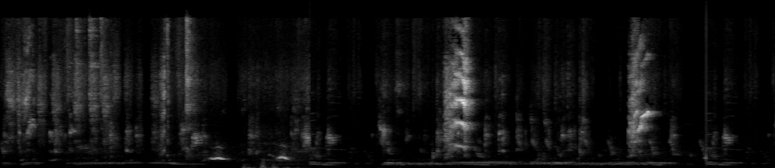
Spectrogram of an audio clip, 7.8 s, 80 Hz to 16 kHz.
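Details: Hand-raised male Asian koel, rescued as a chick in June 2020, giving long, soft, low coos held at a steady pitch, broken by a few sharp squawky bursts and a brief thump.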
